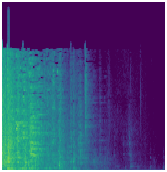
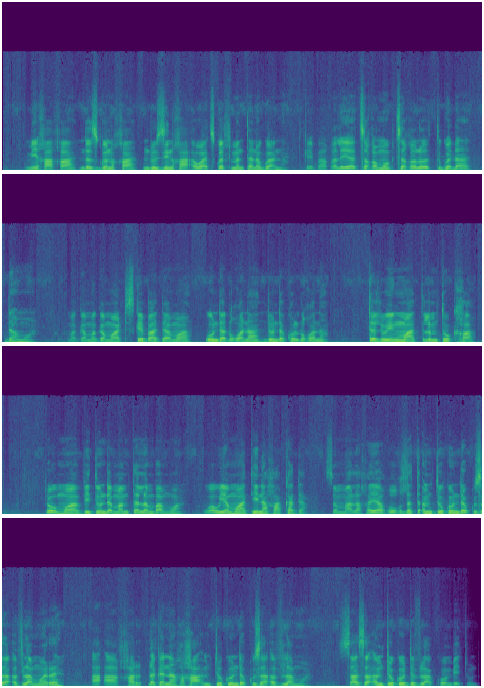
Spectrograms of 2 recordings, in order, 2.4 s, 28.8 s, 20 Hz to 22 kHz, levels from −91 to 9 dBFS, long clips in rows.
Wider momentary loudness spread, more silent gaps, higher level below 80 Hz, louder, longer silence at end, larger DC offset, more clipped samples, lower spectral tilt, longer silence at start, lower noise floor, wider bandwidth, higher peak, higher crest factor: first, 24 LU vs 10 LU; neither; about the same, -44 dBFS vs -48 dBFS; first, -13 LUFS vs -19 LUFS; first, 1.15 s vs 0 s; second, under 0.1% vs 0.7%; neither; second, -0.5 dB/octave vs -5 dB/octave; about the same, 0 s vs 0 s; first, -65 dBFS vs -47 dBFS; about the same, 17 kHz vs 16 kHz; about the same, 0 dBFS vs 0 dBFS; about the same, 20 dB vs 18 dB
